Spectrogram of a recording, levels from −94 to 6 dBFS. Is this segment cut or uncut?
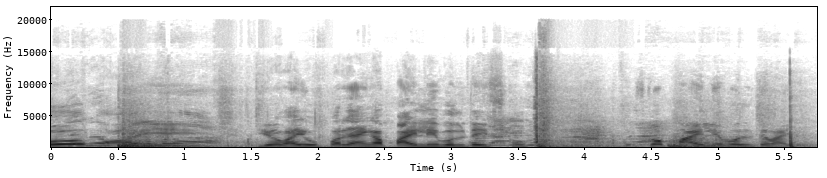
uncut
